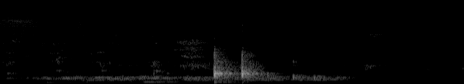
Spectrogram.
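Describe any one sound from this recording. A spatula scrapes and stirs thick sauce in a metal pot.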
